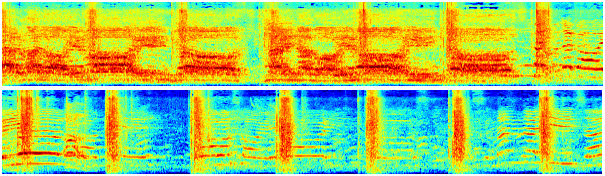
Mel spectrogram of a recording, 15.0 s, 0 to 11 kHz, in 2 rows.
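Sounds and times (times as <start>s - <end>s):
men chanting in unison: 0.0s - 7.3s
lead voice singing: 0.0s - 9.3s
chest-beating slaps: 1.0s - 1.4s, 2.0s - 3.6s, 4.4s - 4.8s, 5.4s - 5.9s.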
